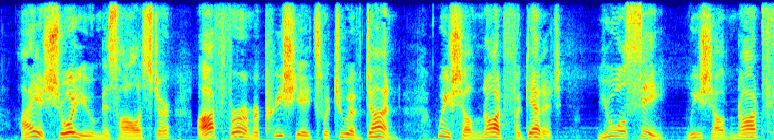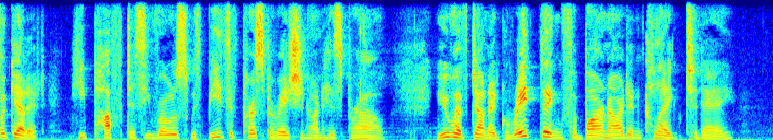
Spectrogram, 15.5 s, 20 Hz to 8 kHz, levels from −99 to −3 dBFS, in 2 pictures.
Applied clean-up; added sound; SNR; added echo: neural separator model SepFormer DNS4.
